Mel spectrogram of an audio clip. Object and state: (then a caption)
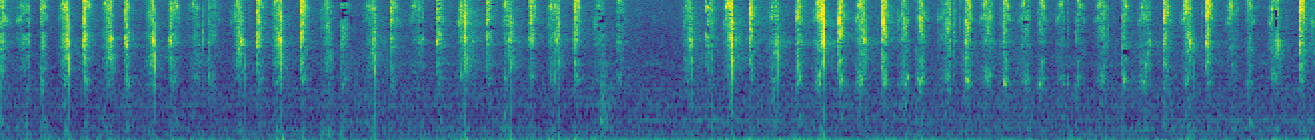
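Steel scissors snipping. Medium-size scissors with steel blades and green plastic handles are held in one hand close to the microphone and snipped open and shut over and over. Their metal edges scrape against each other in a quick, slightly uneven run of short, bright, metallic snips. A steady low hum sits underneath.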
